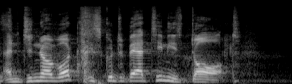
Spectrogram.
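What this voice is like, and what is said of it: South African drifting into Australian accent. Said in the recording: “I don't understand your accent ... You've lost your South African. You're speaking too much like you're from Perth. ... I'm going Australian. I do sound Australian”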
